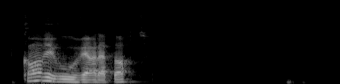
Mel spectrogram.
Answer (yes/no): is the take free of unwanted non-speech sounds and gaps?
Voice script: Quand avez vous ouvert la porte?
yes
